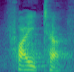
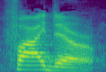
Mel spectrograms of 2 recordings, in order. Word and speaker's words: fighter: এটাকে আমরা যদি র এর আগে ভাওয়েল আছে তাই রটা সাইলেন্ট করলে বলতে হবে ফাইটা।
